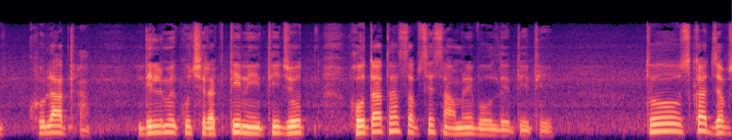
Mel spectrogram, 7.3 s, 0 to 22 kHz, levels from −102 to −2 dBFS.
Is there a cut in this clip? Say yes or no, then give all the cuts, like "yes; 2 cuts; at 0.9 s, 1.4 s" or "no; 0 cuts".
no; 0 cuts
